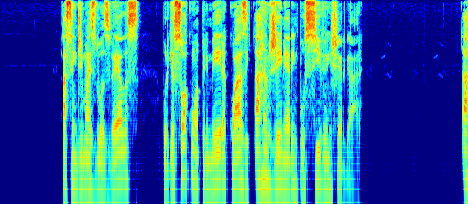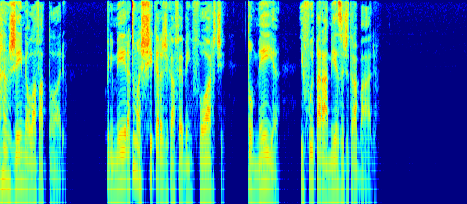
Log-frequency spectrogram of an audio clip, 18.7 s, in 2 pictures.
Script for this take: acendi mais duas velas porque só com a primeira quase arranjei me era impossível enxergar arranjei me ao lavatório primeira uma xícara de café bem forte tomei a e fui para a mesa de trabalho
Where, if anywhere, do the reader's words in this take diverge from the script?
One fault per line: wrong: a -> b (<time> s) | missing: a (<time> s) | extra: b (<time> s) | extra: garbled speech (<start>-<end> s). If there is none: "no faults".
no faults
